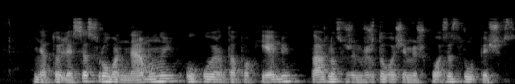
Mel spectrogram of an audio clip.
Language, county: Lithuanian, Kaunas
